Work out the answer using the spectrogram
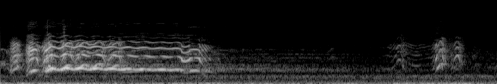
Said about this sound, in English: I woke up again to a pair of coyotes howling somewhere nearby, and one of them seemed extremely close.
